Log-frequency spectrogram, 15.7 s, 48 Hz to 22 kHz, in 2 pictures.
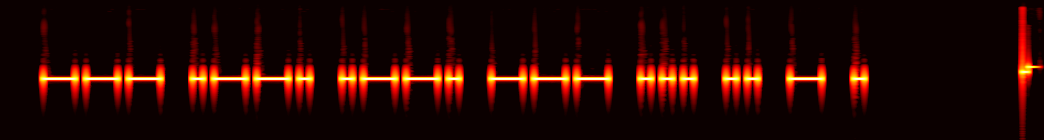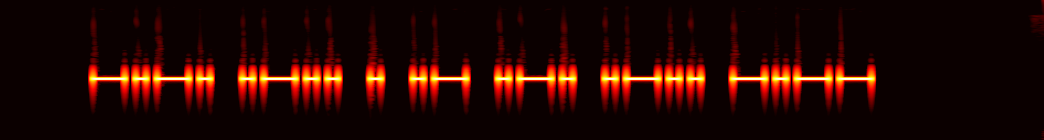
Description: Morse code, heard as a keyed tone, about 15 wpm, 700 Hz. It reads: OPPOSITE CLEARLY
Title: Sentences from Top 1300 Words - New Word Drill - 15wpm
